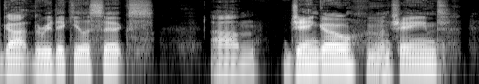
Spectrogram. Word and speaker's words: Django: Um, Django Unchained. It's with the the D is silent.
